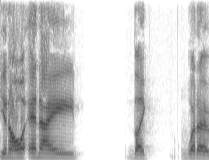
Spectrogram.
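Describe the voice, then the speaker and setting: A woman with an Upper Midwest accent at a fairly slow pace. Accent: Upper Midwest American. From Minnesota (Goodview, near Winona). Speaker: gym owner and fitness trainer. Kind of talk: casual interview chat. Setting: live stream interview.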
